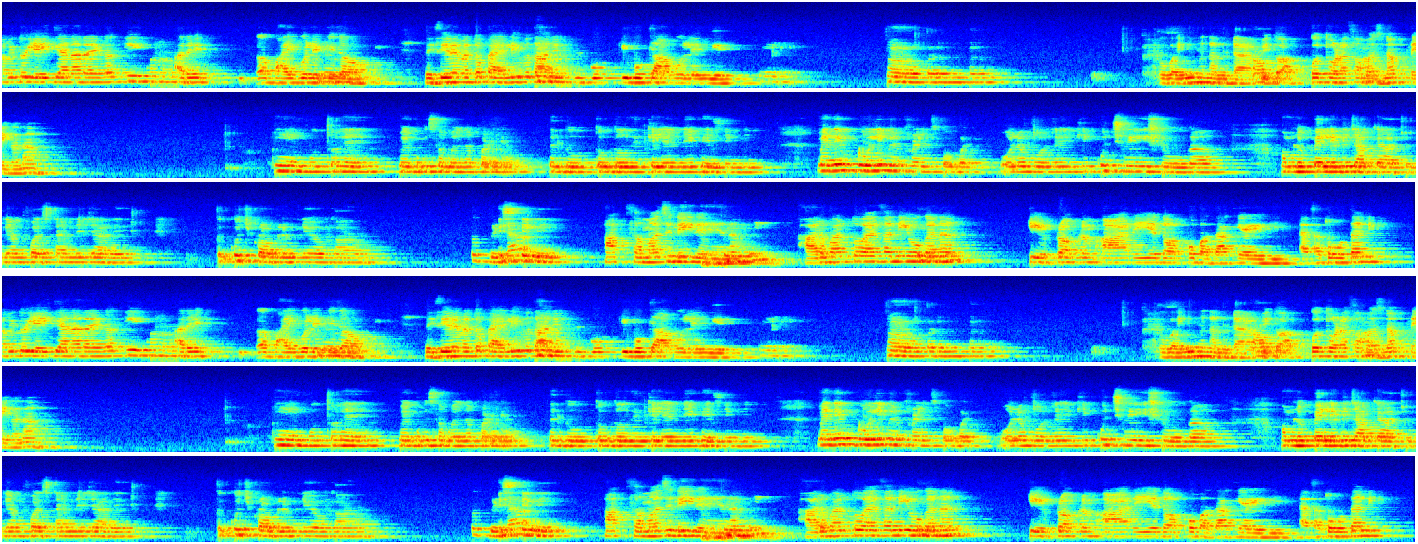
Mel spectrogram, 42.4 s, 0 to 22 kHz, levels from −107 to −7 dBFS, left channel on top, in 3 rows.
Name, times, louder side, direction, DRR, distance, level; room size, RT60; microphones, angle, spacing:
voice 1, 0.0-2.1 2.5-3.7 4.2-7.3 11.6-14.6 33.0-33.6 34.3-35.7 36.3-37.8 38.6-42.0, equal, 25° left, 0 dB, 2.8 m, -24 dB
voice 2, 3.1-3.7 5.3-5.6 7.6-7.9 8.9-10.0 11.5-11.6 12.5-12.7 13.6-13.8 16.8-19.3 19.6-21.7 22.3-23.9 24.1-26.3 26.9-29.6 30.4-31.9 33.2-33.9 35.4-35.9 37.4-37.8, equal, ahead, 0 dB, 4.1 m, -24 dB
19.0 x 9.0 x 5.2 m, 0.73 s
head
